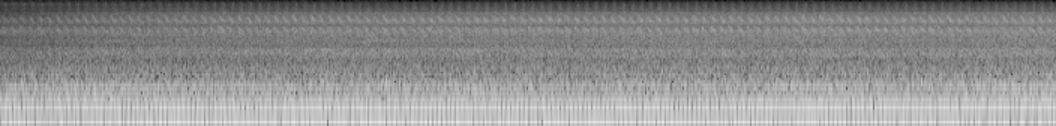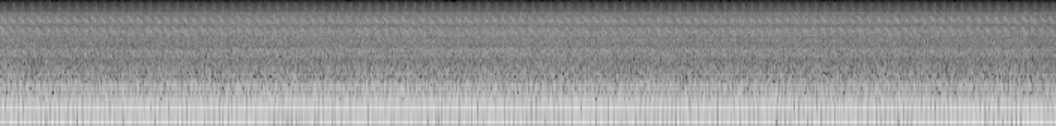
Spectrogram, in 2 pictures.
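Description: Helicopter turbine engine and rotors running with a loud, steady drone.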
